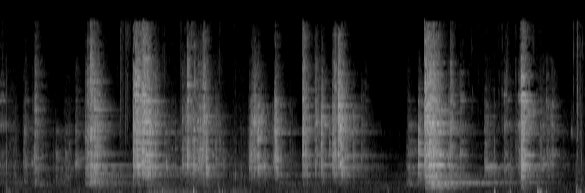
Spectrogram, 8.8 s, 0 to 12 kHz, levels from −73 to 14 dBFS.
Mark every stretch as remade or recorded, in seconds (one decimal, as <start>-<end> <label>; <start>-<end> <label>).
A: 0.0-7.2 recorded; 7.2-8.4 remade; 8.4-8.8 recorded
